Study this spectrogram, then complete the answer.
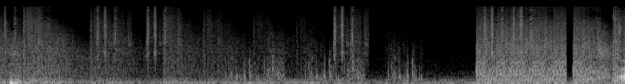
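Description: Gunfire in the video game Counter-Strike: Source, with rapid bursts of automatic shots in quick clusters separated by brief gaps, loud and close, ending in a sustained stretch of heavy firing.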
